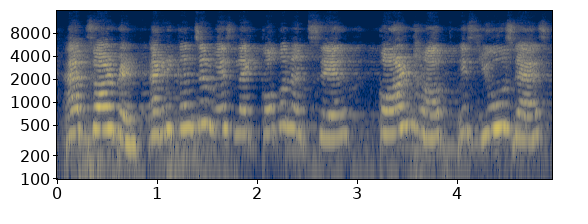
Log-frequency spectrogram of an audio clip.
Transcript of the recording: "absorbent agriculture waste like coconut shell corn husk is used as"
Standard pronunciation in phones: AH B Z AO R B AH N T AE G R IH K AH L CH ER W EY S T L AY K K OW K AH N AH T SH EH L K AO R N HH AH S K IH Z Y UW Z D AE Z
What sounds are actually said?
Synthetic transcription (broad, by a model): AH B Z AO R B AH N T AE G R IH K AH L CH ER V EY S L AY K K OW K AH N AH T S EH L K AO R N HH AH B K IH Z Y UW Z D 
